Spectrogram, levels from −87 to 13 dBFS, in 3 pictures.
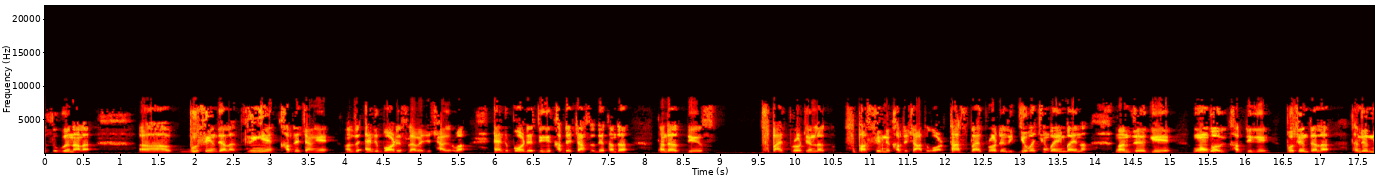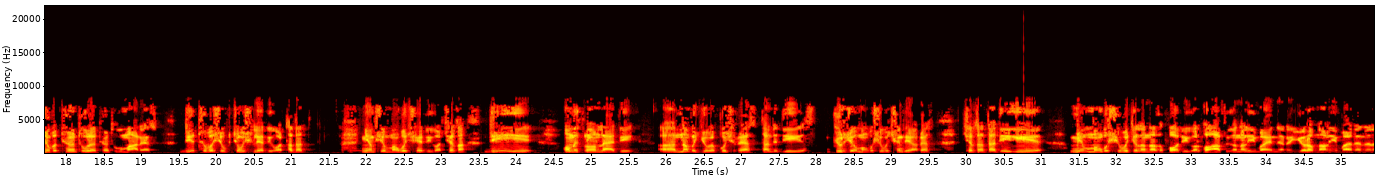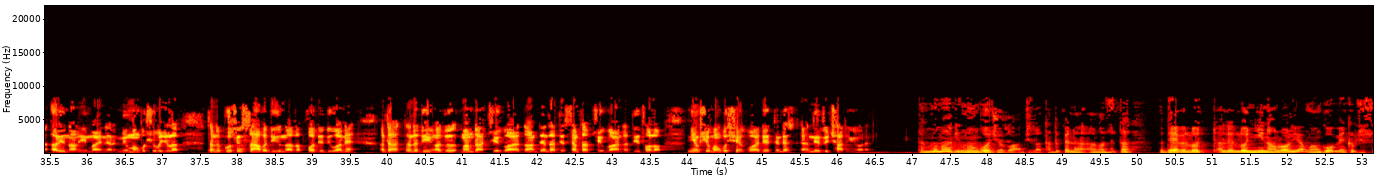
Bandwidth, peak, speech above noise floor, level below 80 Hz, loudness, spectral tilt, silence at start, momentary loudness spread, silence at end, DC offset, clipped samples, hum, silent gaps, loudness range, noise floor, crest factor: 8.8 kHz; 0 dBFS; 48 dB; -64 dBFS; -16 LUFS; -1.5 dB/octave; 0 s; 10 LU; 0 s; under 0.1%; under 0.1%; none; none; 5 LU; -66 dBFS; 18 dB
